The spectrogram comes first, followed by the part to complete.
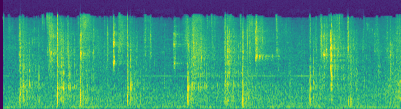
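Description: Tennis rally on a hard court: a serve and then a string of sharp racquet-on-ball pops and ball bounces, roughly one every half second to second. A couple of brief high shoe squeaks come around the middle.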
